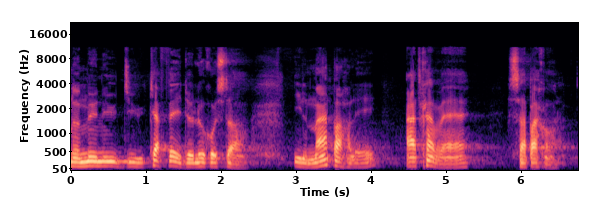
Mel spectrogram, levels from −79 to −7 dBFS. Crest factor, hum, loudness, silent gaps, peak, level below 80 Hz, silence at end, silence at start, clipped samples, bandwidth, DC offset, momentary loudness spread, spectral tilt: 20 dB; none; -19 LUFS; none; 0 dBFS; -58 dBFS; 0.05 s; 0 s; under 0.1%; 11.5 kHz; under 0.1%; 15 LU; -4.5 dB/octave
